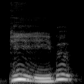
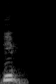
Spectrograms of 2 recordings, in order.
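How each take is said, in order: First: It is two syllables with an added vowel. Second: It is one syllable ending in a closed consonant. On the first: "비브라고 하는 건" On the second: "빕을 못하고"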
